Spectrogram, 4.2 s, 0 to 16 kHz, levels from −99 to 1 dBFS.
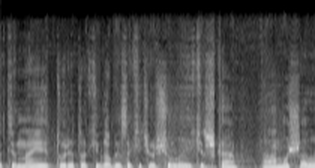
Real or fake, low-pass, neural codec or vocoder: fake; 14.4 kHz; codec, 44.1 kHz, 7.8 kbps, Pupu-Codec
